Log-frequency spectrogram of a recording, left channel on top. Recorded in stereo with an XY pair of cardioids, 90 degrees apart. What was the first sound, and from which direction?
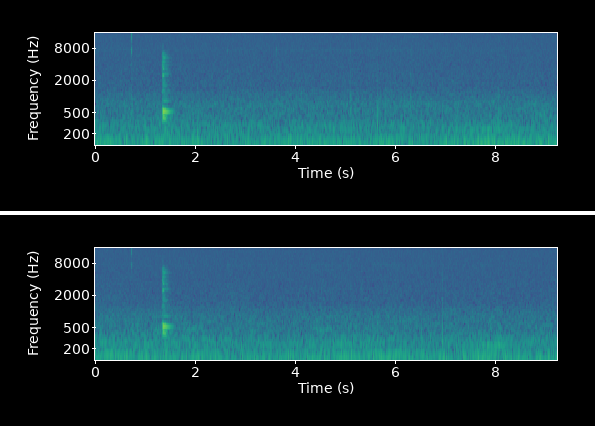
A cowbell, 10° left.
